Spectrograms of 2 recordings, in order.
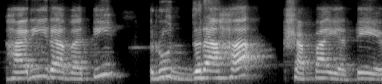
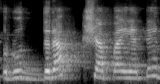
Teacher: Visarga followed by Ksha wherever is always chanted in full.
